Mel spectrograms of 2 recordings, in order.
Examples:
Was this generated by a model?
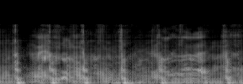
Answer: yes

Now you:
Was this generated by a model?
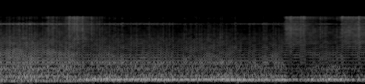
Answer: yes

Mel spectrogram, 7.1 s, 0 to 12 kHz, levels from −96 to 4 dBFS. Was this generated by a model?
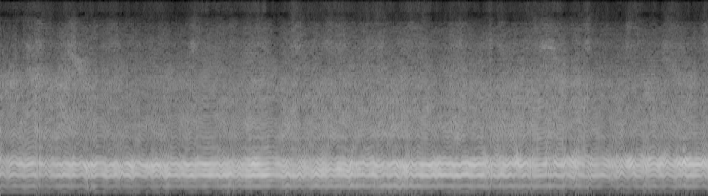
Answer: yes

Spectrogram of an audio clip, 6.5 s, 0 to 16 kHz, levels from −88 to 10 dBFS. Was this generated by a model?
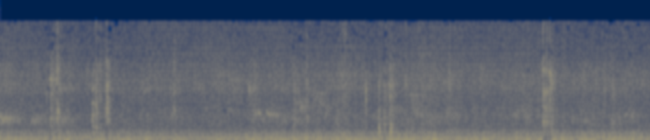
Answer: yes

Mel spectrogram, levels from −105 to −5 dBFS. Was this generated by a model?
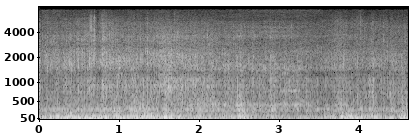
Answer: no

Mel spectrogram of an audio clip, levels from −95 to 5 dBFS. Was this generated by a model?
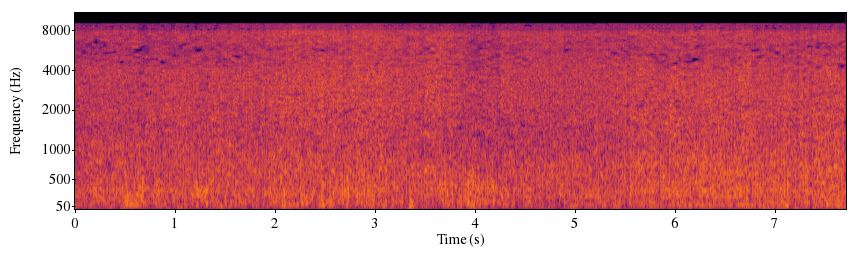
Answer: yes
